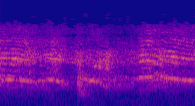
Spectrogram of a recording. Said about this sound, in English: What are those idiots cheering about? From the noise they're making, you'd think they'd won Trafalgar.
